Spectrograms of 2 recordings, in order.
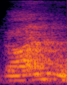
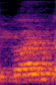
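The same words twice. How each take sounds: First: कांट with a long open "aa", British style; British pronunciation. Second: कंट with a short flat vowel, American style; American pronunciation. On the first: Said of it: "ये British word का sound है". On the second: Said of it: "तो ये American है". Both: Shown as a demonstration.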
